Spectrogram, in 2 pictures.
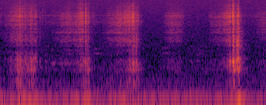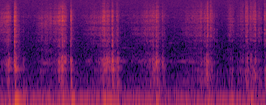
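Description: A black rake rubs and scrapes through the loose grains of fine white sand in a tray. Eleven crisp, crunchy, bright scraping strokes come at an uneven pace over a steady low hum.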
